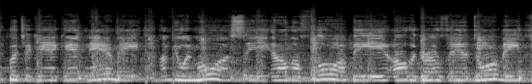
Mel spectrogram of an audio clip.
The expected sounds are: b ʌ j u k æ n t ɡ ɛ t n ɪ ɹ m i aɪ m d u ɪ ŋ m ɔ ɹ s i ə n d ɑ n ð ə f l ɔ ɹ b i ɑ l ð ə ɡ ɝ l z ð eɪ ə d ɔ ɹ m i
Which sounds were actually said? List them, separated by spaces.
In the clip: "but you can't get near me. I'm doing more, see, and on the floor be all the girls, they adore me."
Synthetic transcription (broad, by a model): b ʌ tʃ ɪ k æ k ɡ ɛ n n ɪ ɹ m i aɪ m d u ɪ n m ɔ ɹ s i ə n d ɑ n ð ə f l ɔ ɹ b i ɑ l ð ə ɡ ɝ l z ð eɪ ə d ɔ ɹ m i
